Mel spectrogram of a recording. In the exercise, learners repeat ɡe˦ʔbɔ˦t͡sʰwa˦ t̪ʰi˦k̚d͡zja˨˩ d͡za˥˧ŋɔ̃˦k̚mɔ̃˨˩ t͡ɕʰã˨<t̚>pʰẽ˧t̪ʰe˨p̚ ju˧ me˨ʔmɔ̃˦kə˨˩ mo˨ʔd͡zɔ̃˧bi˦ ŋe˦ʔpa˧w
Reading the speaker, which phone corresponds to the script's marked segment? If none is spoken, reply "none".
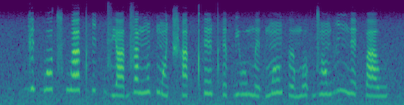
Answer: t̚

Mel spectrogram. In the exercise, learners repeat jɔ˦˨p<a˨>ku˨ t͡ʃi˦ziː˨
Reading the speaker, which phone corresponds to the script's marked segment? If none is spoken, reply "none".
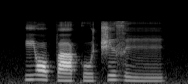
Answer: a˨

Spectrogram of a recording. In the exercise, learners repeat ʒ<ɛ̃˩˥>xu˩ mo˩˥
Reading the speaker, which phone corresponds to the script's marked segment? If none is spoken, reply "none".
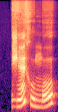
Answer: ɛ̃˩˥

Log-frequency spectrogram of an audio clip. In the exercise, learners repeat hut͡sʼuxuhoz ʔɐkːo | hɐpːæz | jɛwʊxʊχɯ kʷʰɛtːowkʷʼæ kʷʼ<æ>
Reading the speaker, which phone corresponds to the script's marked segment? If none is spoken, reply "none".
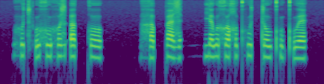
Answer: ɛ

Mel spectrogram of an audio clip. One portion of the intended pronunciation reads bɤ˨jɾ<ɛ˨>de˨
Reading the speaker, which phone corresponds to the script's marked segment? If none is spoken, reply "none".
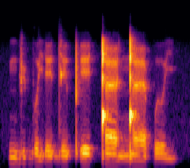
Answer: e˨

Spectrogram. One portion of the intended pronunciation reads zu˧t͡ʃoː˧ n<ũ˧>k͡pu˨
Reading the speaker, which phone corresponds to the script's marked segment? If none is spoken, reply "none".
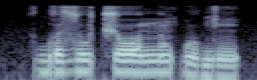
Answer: ũ˦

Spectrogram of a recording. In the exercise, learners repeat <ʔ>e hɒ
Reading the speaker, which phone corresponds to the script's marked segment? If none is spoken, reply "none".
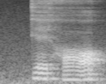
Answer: k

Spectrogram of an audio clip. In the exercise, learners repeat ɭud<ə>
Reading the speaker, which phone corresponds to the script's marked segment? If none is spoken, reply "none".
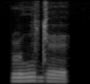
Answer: ø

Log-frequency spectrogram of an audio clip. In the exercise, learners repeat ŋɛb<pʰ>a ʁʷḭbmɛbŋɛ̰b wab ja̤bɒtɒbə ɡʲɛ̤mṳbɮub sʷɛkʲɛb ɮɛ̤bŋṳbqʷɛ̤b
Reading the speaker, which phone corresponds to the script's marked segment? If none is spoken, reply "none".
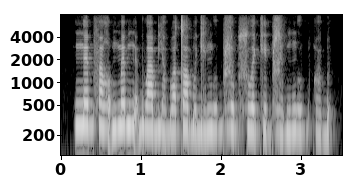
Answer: f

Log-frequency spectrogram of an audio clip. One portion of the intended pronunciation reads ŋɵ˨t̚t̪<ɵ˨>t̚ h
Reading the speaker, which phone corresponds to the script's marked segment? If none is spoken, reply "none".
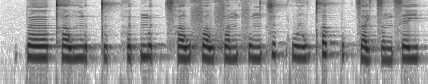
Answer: ɵ˨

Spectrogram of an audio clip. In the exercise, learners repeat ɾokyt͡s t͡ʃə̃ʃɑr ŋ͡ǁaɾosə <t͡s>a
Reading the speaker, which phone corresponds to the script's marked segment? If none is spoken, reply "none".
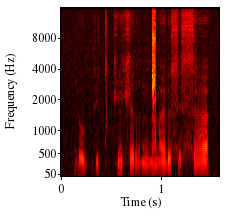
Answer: s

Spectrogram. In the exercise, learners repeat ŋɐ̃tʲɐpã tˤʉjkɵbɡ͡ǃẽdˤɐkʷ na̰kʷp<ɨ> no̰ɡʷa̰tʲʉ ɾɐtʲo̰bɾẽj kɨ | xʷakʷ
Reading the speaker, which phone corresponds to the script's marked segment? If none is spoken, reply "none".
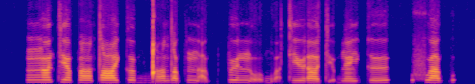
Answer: ʉ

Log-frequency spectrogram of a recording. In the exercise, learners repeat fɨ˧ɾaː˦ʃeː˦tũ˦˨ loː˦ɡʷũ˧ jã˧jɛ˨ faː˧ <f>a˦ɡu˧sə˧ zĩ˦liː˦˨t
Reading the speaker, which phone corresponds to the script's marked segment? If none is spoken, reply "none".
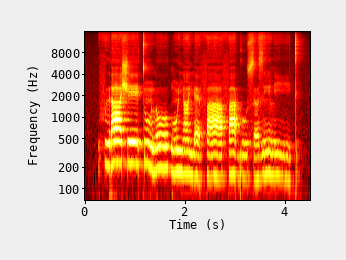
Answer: f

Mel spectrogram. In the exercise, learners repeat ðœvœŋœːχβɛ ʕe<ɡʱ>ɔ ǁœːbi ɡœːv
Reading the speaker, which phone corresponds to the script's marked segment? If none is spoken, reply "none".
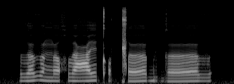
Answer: kʼ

